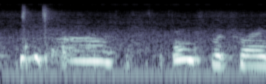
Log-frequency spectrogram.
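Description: A person's soft voice making a few short, low hum-like sounds, each under half a second, ending with the word "Daddy".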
